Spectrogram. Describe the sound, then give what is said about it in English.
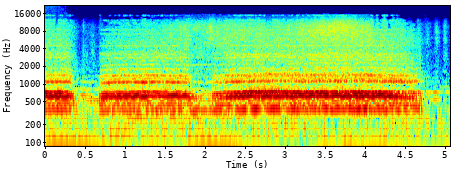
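A loud, sustained train whistle blows in three long blasts with short breaks between them, over a steady low mechanical rumble of a passing train. “You know what that noise was. It was a train.”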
